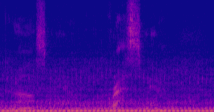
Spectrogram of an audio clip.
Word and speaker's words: Grasmere: on to Ambleside and Grasmere, as it's pronounced in the north of England, the A's are short.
